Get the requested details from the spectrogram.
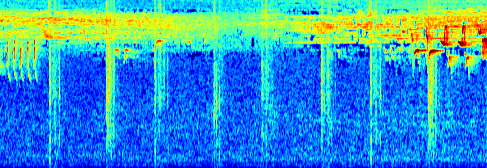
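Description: Footsteps crunch on a forest floor.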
